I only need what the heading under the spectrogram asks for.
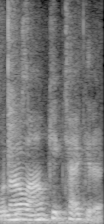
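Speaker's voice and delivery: ordinary talk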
